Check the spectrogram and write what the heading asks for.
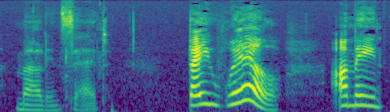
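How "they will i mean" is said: louder, much higher, emphatic rebuttal; insistent. A narrator's reading. Arthur countering Merlin's doubt, insistent. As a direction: jump in and insist.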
